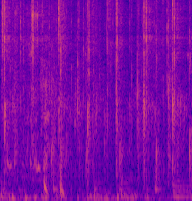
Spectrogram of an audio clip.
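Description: A live audience claps at the opening of the show Fisch im Tee in a dense, steady wash of overlapping hand claps, bright and crackly, with a few fragments of voices mixed in underneath.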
